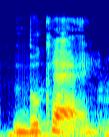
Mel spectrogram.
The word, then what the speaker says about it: Bucket: Bouquet. – Well, because their last name is Bucket. But the wife says it's pronounced bouquet. To everyone, and everyone always mispronounces it. And she has to correct them.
